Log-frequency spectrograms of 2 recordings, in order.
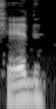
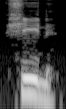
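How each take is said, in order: First: The vowel is a short 'e' sound. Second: The vowel is a long 'ee' sound. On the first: "It's not shed" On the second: "So it's sheed"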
